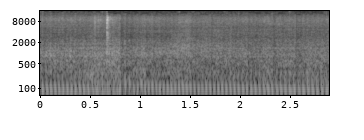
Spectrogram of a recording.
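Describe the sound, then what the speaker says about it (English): A KTM RC 125 motorcycle fitted with a Scorpion aftermarket exhaust idles and burbles steadily nearby, a low buzzing drone with a brief blip of throttle. "the exhaust is so much better. It's like louder, it pops and like crackles,"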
